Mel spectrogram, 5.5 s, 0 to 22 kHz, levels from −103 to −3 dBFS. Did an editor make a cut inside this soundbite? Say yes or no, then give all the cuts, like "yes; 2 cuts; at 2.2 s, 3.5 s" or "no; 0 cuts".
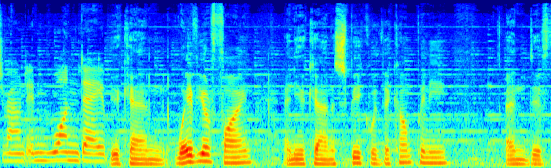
yes; 1 cut; at 1.0 s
